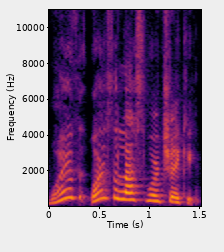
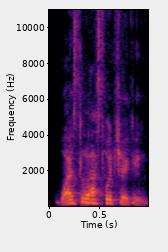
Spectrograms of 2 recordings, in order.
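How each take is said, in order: First: Pitched up high in disbelief; exasperated disbelief. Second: Said in the usual way. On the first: Real, not acted. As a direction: ask it like you can't believe your eyes. Exasperated at shaking text.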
